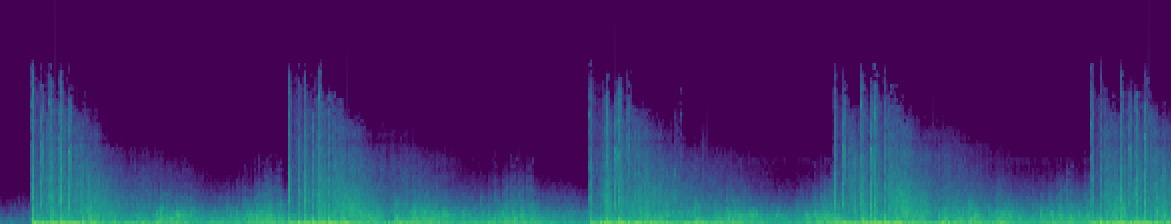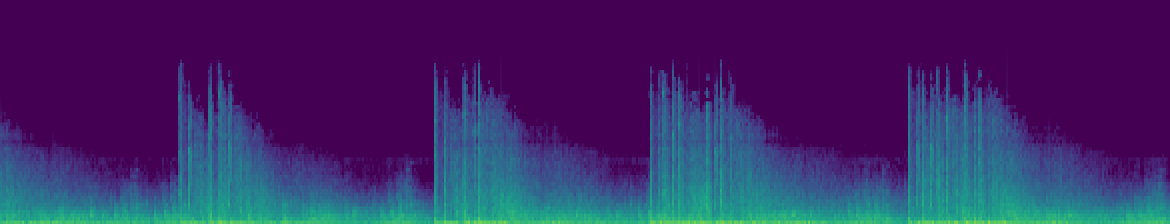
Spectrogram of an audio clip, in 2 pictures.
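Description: Heavy naval guns fire in booming salvos at a steady pace.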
